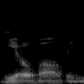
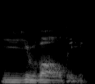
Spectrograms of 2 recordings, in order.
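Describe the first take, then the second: First: An 'o' vowel is sounded after the first vowel. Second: No 'o' vowel is sounded after the first vowel. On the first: The speaker calls it wrong. "it's easier to say Eovaldi" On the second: The speaker calls it right. "even though it's it's it's Uvaldi"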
